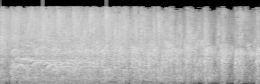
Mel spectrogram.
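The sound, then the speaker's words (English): A crowd applauds with dense, steady clapping that fills the whole stretch, loud, with a faint murmur of voices mixed into the noise. “Clap yourself.”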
